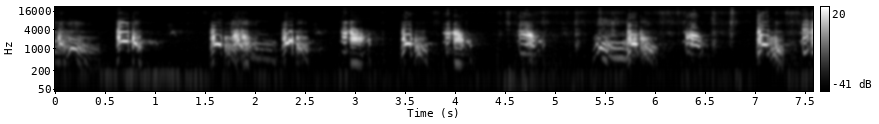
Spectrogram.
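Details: Fighting grey francolins giving a rapid series of harsh, grating notes, about twelve bursts in under eight seconds, some with falling harmonic sweeps, faint low hum beneath.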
